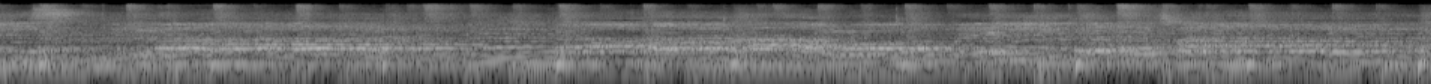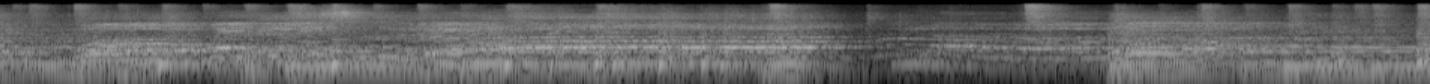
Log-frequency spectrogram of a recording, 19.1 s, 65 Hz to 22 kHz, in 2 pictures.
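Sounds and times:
band accompaniment: 0:00.0 - 0:19.0
voices singing together: 0:00.0 - 0:19.0.

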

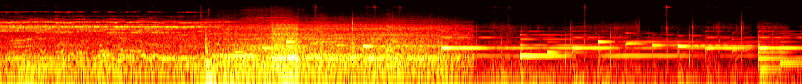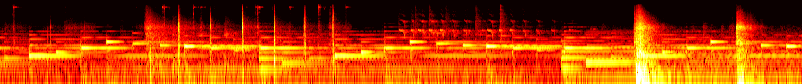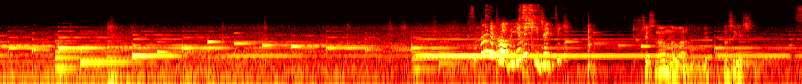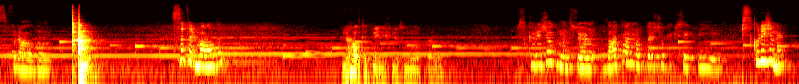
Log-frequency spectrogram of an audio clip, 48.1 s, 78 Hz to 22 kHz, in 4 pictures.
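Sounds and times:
high whining tones: 0:00.0 - 0:07.2
train car rumble: 0:00.0 - 0:07.2
background music of sustained notes: 0:00.0 - 0:48.0
front door shutting: 0:21.5 - 0:23.7, 0:25.6 - 0:26.2
sharp clunk: 0:37.2 - 0:37.6.

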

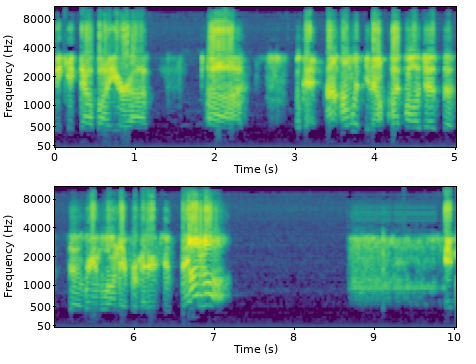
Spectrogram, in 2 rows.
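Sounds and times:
telephone line hiss: 0:08.7 - 0:10.0.

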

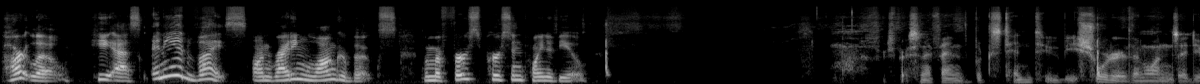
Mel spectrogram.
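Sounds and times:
person speaking: 0:05.6 - 0:06.8, 0:08.1 - 0:12.0.

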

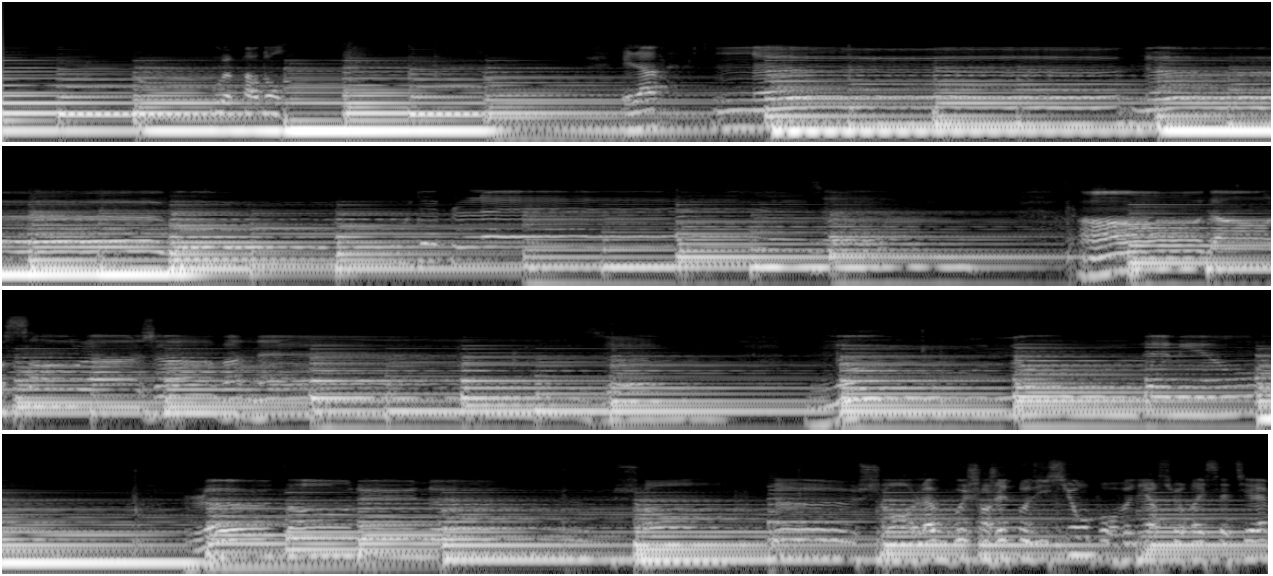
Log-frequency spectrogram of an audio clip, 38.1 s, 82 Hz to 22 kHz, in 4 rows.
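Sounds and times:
digital piano slow chords: 0:00.0 - 0:38.0.

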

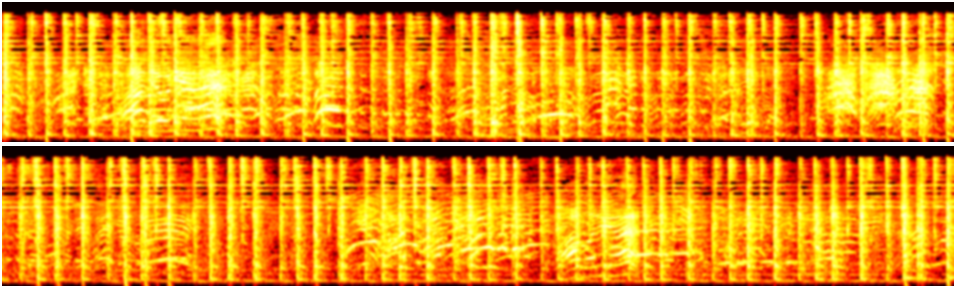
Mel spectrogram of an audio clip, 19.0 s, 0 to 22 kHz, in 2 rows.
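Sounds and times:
fast hand drumming: 0:00.0 - 0:19.0.

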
